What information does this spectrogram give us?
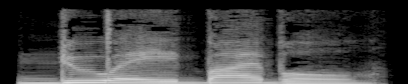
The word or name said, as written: Douay Bible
